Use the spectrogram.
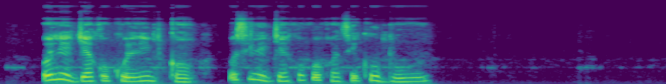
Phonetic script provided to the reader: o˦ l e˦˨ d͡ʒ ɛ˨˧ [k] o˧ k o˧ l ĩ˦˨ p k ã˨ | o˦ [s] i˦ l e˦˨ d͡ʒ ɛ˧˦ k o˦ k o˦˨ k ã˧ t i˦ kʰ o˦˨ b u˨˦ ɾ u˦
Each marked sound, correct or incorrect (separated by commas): correct, correct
